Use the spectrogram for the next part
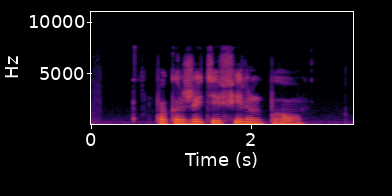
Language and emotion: Russian, neutral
